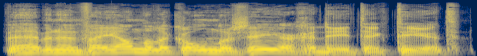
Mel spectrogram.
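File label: Speech Detection Enemy Sub, Dutch; World Of Warships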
